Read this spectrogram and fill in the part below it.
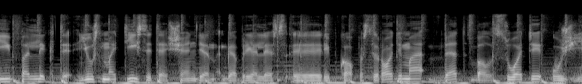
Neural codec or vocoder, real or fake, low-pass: none; real; 10.8 kHz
